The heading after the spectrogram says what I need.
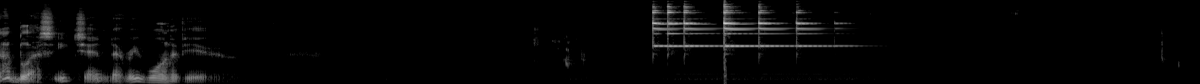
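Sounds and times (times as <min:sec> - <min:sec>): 
speech: 0:00.1 - 0:02.2
small bell chime: 0:06.6 - 0:08.7.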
